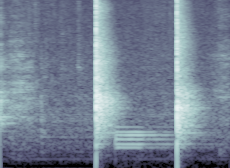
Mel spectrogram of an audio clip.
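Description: Two sharp hand claps, one about a second in and one near the end.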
